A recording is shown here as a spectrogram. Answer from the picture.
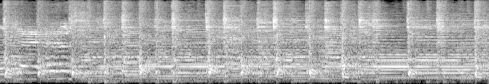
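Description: Live acoustic guitar strumming chords with a cajon played by hand, keeping a steady beat of about two to three hits a second; an instrumental stretch of a song.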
